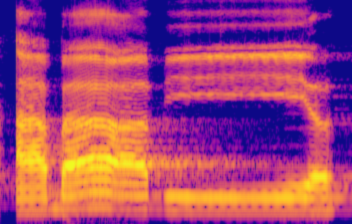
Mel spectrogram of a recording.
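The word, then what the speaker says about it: أبابيل: Jadi dibacanya jelas tanwin bertemu dengan Hamzah ini adalah dibacanya izhar dibaca jelas Ababil baik kita baca barang-barang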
